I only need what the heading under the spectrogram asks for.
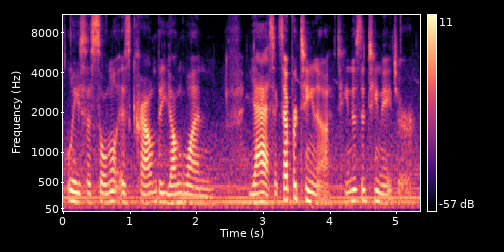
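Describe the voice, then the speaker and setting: A woman's voice: sits low, fairly even intonation, moderate pace, noisy background. A woman in her sixties hosting a casual livestream, chattily reading out comments and greeting viewers. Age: 60s. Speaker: livestream host.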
